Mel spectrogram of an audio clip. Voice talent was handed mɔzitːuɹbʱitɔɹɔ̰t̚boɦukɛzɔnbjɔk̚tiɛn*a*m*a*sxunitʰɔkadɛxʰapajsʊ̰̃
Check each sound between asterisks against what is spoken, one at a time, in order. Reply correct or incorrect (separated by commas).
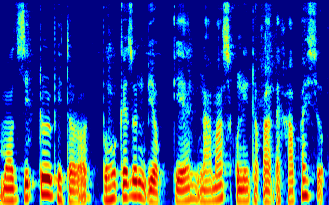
correct, correct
